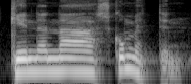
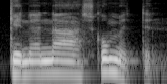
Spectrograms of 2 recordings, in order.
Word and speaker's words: kinanaskumitin: Which says, which is, kinanaskumitin. Kinanaskumitin. This is a dialect neutral. You can say it in TH, Y, or N dialect.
